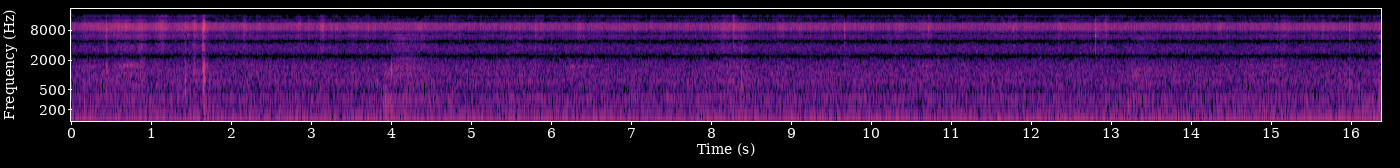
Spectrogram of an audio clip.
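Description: Tinsel and netting rustle softly as hands fluff them.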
